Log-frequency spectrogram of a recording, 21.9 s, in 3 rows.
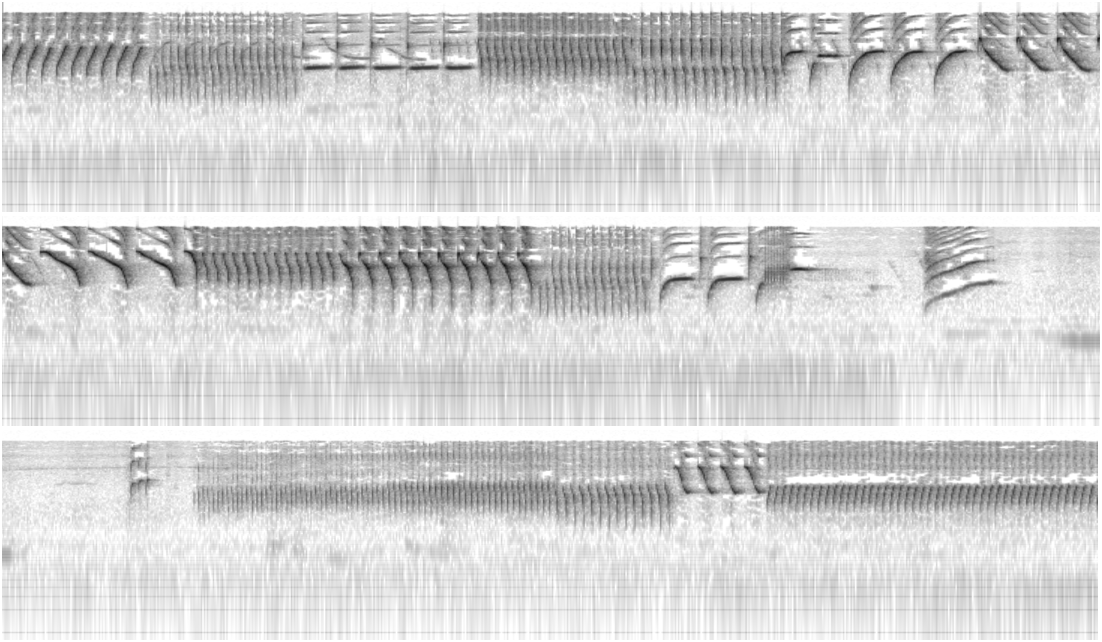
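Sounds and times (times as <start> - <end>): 
canary song: 0.0 - 21.9.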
